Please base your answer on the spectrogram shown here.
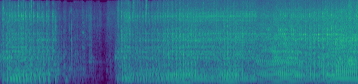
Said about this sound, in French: On est à moto là, qu'est-ce qu'on fait? On va à la plantation. Chaque fois que vous revenez au champ, c'est à moto? Oui, je viens à moto.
